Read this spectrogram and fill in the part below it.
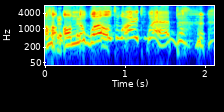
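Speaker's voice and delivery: put-on high, slow old woman voice. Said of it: "makes me sound like a grandma".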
